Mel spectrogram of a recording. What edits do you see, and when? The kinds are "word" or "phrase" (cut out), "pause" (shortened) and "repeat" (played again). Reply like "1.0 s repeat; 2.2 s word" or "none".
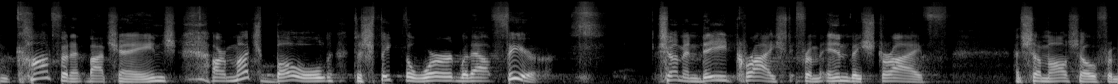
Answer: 1.0 s word; 2.6 s word; 7.3 s word; 8.0 s word; 8.6 s word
